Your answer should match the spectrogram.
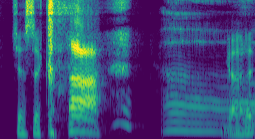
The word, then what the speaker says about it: Jessicka: I tried to put the little extra emphasis on the CKA. Jessica. Oh, got it.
